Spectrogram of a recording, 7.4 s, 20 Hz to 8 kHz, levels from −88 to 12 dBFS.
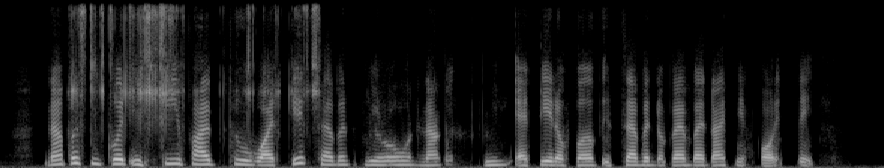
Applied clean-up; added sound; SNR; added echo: neural diffusion model UNIVERSE++.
